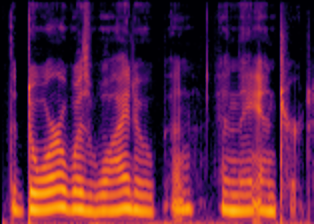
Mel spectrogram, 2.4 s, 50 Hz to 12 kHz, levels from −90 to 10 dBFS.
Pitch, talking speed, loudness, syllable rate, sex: 205 Hz, 205 wpm, -15 LUFS, 5.4 syllables/s, female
